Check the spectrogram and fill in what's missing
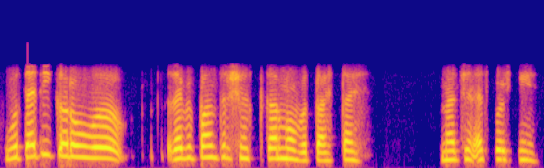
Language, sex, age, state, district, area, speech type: Kashmiri, male, 18-30, Jammu and Kashmir, Kupwara, rural, conversation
